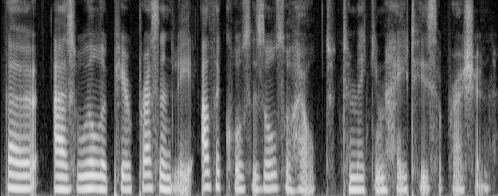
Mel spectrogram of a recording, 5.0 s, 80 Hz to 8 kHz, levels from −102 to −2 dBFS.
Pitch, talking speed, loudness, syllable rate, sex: 190 Hz, 180 wpm, -20 LUFS, 5.4 syllables/s, female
